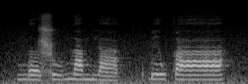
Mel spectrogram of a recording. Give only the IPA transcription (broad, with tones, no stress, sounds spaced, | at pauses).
n əː˨˩ ʂ u˨˩˦ n a˧ m j a˨˩ k̚ | ɓ e˧ w ɓ aː˧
